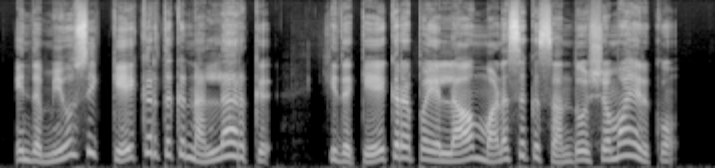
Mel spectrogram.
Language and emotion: Tamil, happy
